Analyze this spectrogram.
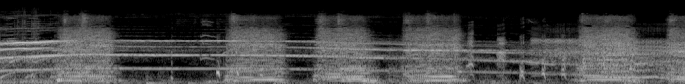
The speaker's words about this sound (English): This is a guy who put a microphone up to a cat. Oh, really? Decided to add a little guitar to it, and this is what you get.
